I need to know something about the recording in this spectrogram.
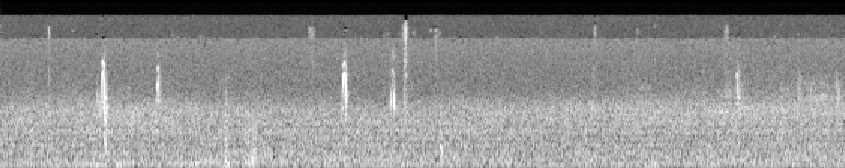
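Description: A small bird pecks lightly at seeds on a stump.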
